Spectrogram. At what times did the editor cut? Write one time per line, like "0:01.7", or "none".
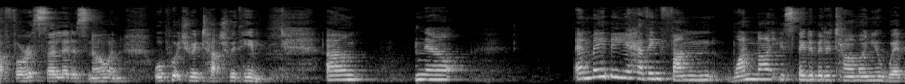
0:05.7

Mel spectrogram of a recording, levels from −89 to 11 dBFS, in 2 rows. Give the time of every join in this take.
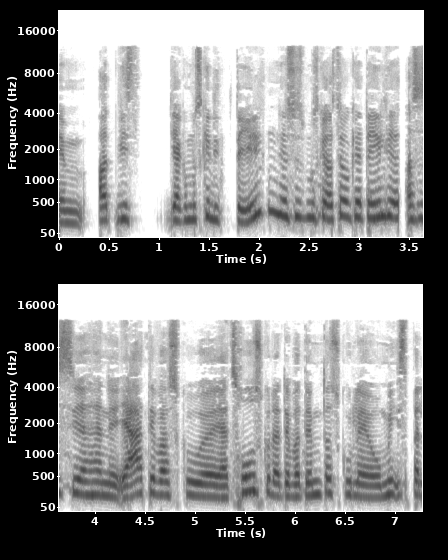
0:03.4

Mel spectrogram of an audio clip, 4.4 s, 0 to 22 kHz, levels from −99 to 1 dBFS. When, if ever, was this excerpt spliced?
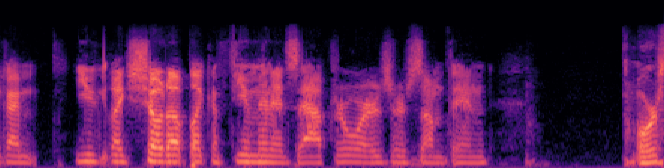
0:03.5

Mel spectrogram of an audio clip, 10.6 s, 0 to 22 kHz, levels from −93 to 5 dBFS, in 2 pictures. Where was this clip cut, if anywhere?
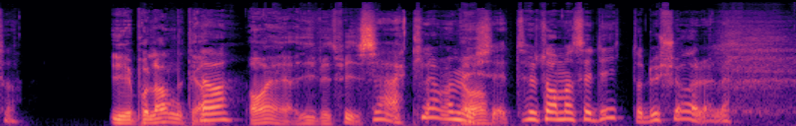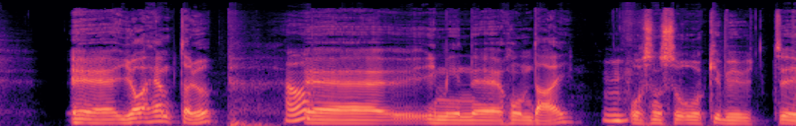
none

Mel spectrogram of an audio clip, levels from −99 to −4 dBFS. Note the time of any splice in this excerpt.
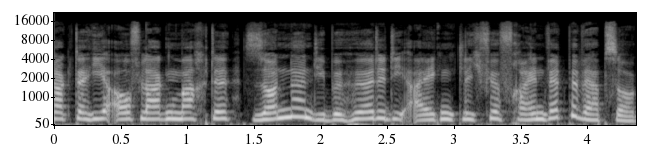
0:01.4

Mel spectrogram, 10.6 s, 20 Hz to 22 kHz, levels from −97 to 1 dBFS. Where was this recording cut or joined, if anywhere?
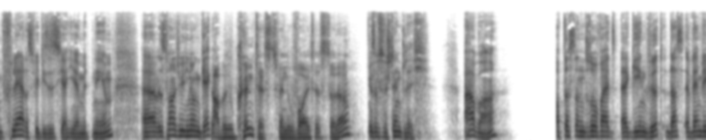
0:03.2

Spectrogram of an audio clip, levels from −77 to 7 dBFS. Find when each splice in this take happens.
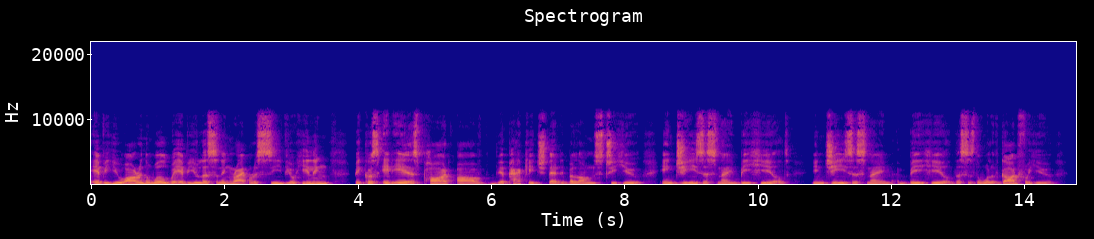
0:02.4

